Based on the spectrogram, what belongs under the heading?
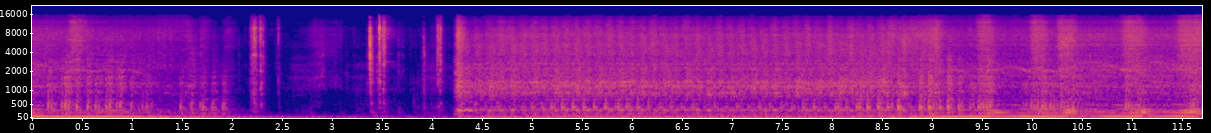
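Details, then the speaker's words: Carbureted VW Golf 2 after rebuilding and resealing the carburetor to cure an air leak: cranks, catches, then revs up and down with a deep boomy exhaust drone and no hiss of an intake leak; the noise is the exhaust line. "Le bruit, c'est la ligne. Pas de fuite. Pas de fuite."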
